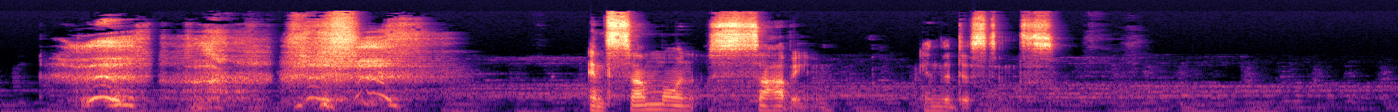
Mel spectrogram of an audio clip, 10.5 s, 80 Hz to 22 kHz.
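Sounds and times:
voice imitating ragged gasping breaths: 0:00.3 - 0:03.5
speech: 0:00.6 - 0:03.4, 0:04.4 - 0:06.3, 0:06.9 - 0:08.0.

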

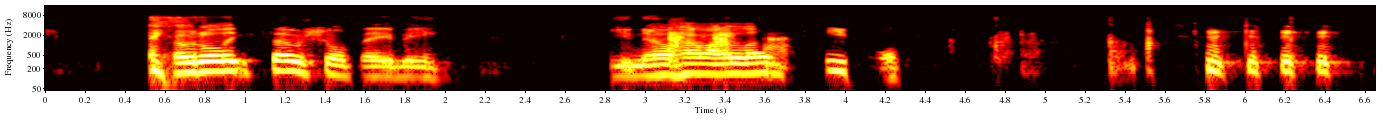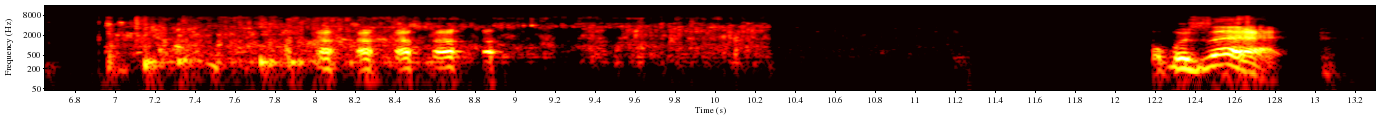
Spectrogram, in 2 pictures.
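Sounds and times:
speech: 0:00.5 - 0:02.1, 0:02.8 - 0:04.4, 0:05.8 - 0:07.3, 0:08.0 - 0:09.0, 0:12.2 - 0:12.9
laughter: 0:00.6 - 0:01.9, 0:02.9 - 0:03.7, 0:05.8 - 0:06.5, 0:07.7 - 0:09.0
short choppy vocal sounds: 0:02.9 - 0:06.5
toilet flushing with a rushing gurgling gush of water: 0:06.9 - 0:11.2.

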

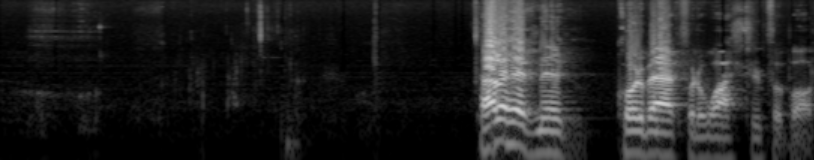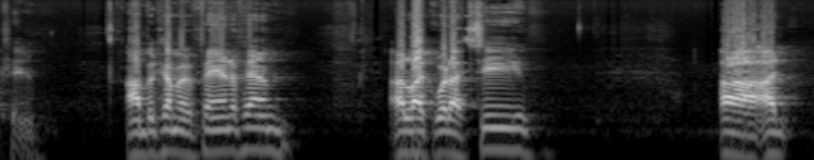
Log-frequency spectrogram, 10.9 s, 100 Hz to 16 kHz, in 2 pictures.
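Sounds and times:
person sipping whiskey and swallowing: 0:00.0 - 0:02.9
speech: 0:03.2 - 0:07.4, 0:08.0 - 0:09.1, 0:10.2 - 0:10.8.

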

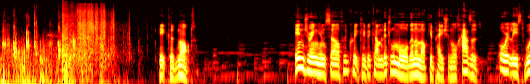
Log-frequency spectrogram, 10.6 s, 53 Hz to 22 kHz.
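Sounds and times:
horse-drawn carriage hooves clip-clopping: 0:00.0 - 0:01.3
speech: 0:03.2 - 0:04.0, 0:05.9 - 0:10.6.

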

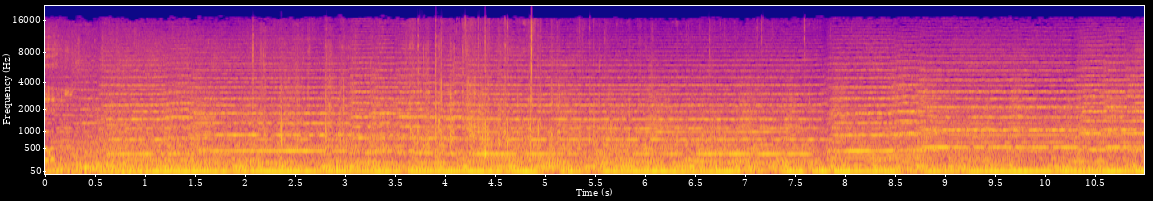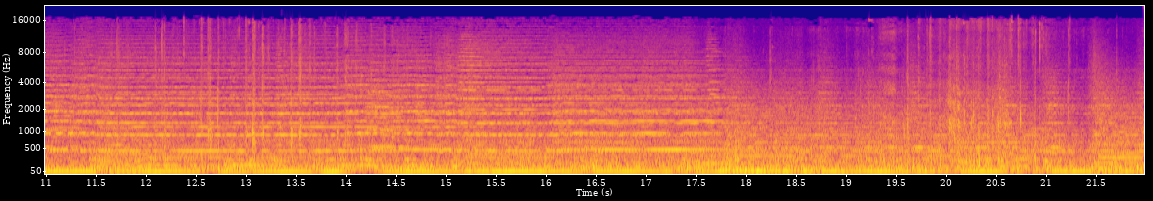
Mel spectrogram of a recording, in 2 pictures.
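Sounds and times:
horses galloping in pursuit: 0:00.0 - 0:21.9
loud sustained orchestral music: 0:00.0 - 0:21.9.

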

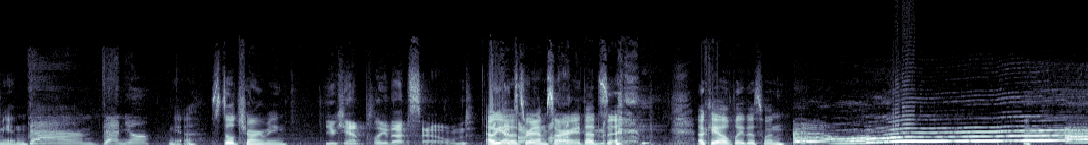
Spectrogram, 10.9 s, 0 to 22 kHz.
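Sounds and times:
speech: 0:00.0 - 0:09.1
husky howling: 0:08.0 - 0:10.8.

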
